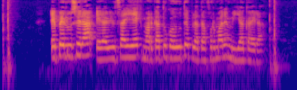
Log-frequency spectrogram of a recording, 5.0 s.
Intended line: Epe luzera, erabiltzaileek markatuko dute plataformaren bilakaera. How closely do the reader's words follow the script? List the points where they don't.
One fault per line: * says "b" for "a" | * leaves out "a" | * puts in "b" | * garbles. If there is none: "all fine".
all fine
